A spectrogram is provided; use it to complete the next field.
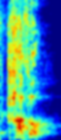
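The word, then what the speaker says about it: חזו: Hazo, pronounced in the language as chazo.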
